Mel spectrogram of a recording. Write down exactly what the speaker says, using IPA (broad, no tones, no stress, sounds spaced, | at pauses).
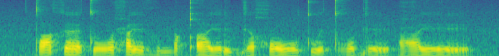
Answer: tˤ ɯ x ɛː t oː ħ eː ɦ ɯ ŋ i qʼ eː ɾ i ɡ e χ oː tʷ eː t ʁʷ i ɡ e | ʕ eː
